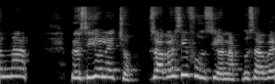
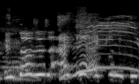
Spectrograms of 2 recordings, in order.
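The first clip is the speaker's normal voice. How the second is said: laughing; 7 semitones higher than usual. Real, not acted. Laughing lead into affirmation.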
